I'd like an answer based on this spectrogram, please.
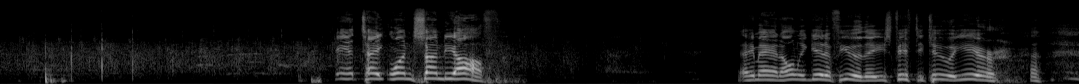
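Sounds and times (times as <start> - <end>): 
audience clapping hands in praise: 0.0 - 7.6
speech: 3.4 - 5.0, 7.4 - 10.7.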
